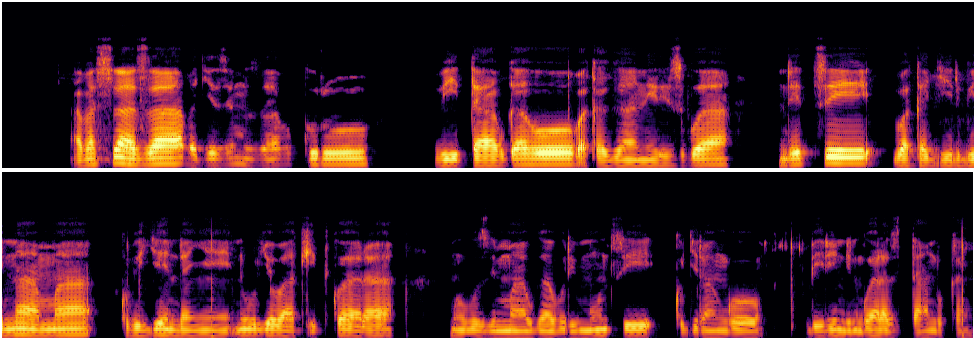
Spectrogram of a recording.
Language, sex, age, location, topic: Kinyarwanda, male, 25-35, Huye, health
